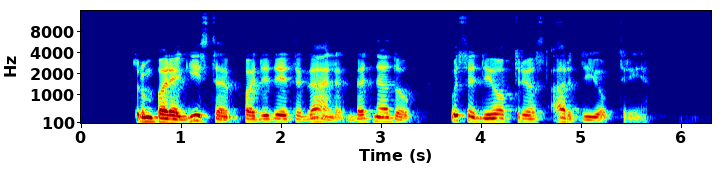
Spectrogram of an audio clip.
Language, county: Lithuanian, Panevėžys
